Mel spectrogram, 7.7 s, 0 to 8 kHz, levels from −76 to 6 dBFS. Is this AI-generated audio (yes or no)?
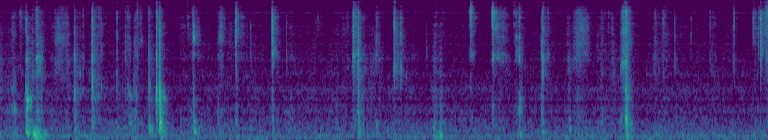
yes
